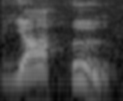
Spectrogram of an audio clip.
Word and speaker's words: Yahu: With that said, we have the first three letters giving us the pronunciation of Yahu. This letter here makes the U sound.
